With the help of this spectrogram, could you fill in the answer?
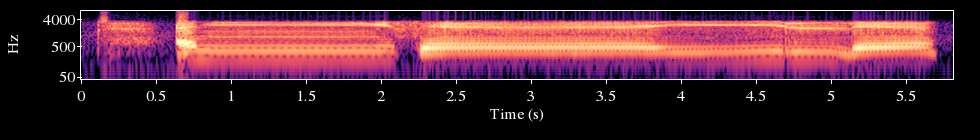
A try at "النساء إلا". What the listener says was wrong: تمام، بس زادت منك يعني ايه؟ انت عملت الاثنين مع بعض وانت خارجة من الإبدال. دخلتي على التسهيل وبعدين نمد سته بقى، لان احنا عندنا هنا ايه؟ التقى بايه؟ بساكن اللي هي اللام.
